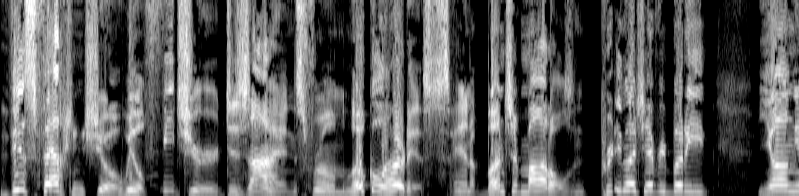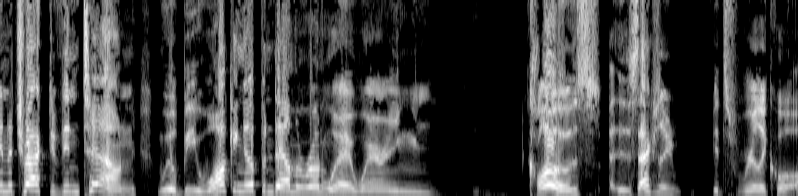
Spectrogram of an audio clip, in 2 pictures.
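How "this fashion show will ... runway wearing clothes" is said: loud, swooping, goofy, sarcastic announcer voice. Promoting a local fashion show, in a goofy, sarcastic announcer voice. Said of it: "goofy, sarcastic announcer voice that I was doing".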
